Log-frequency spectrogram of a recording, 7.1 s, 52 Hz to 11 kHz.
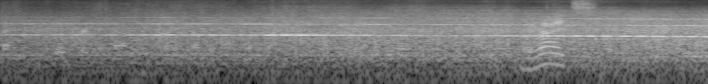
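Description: A Delta airliner takes off from runway 6 right at Los Angeles International Airport in stormy November weather, its engines a steady, fairly loud roar with a high whine throughout, while a voice speaks briefly near the end.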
